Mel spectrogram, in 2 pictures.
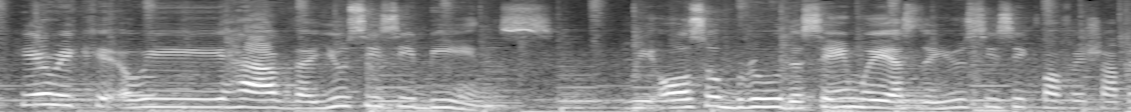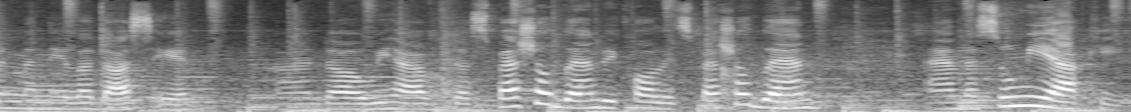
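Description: Clear music plays in the background as the speech goes at a moderate pace. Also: woman. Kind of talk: interview answer. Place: cafe.

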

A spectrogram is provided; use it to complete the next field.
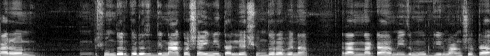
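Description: Her tone dark and mellow, a woman speaks at a fairly high pitch with monotone, flat intonation. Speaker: cooking vlogger, mother. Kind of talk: cooking vlog narration. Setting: home kitchen. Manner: casual, chatty.

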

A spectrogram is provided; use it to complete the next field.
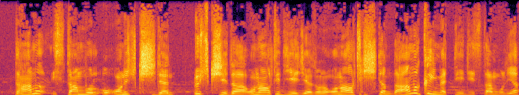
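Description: In a dry sound with no echo and light background noise, a man with a high pitch and ordinary pitch variation talks at a moderate pace with very even loudness. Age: 50s. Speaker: street interviewee. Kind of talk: street interview opinion. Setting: outdoors. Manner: animated. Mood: critical, animated political opinion. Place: street. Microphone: handheld.

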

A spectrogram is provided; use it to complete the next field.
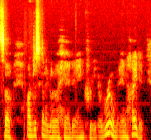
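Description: The clip has a normal speaking voice on a very clean recording with a silent background. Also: man. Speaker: video game player and commentator. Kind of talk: angry gaming rant, sarcastic commentary over gameplay footage. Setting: recorded late at night at home, voiceover on gameplay. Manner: sarcastic, increasingly furious, heavily profane, bitter and sneering; sardonic, deadpan setup that builds into shouting.

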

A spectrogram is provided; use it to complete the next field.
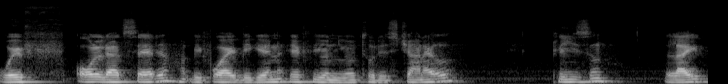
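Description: At a very slow pace, a man speaks in a fairly low pitch with a dark, mellow, somewhat breathy tone and fairly even intonation. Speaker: hobbyist channel host. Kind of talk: casual vlog chat. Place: home room.

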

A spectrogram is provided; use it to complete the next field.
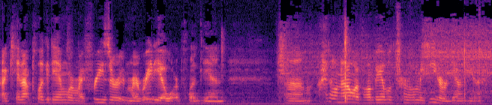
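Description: Against noticeable background noise, a woman talks at a very fast pace. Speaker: vlogger. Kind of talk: casual vlog chat. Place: garage. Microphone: phone near.

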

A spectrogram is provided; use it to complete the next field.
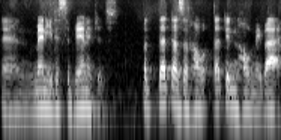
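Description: A man speaks in an Australian accent with a somewhat breathy voice. His intonation is flat and monotone. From Tingha, New South Wales, Australia. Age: young. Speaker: interviewee. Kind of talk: interview answer. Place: office. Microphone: lapel.

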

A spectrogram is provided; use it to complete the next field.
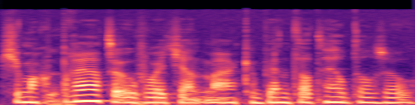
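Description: Against a quiet background, a woman speaks with a very deep, low pitch. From southern Netherlands, Limburg; Netherlands. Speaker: professor. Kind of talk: interview. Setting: at home. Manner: talkative. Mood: calm, reflective, smiling. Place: home room.

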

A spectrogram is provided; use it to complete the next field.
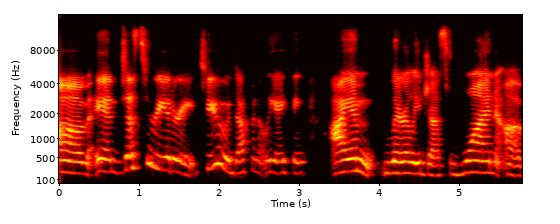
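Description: The woman's intonation is lively throughout. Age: 20s. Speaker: patient advocate and incoming medical student. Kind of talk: educational panel discussion. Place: home room. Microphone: video call.

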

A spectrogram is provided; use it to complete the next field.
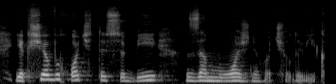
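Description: A woman with a fairly low pitch speaks in a normal speaking voice with ordinary pitch variation. The recording is very clean, with a silent background. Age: 20s. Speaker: video blogger and body-oriented therapist. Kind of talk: casual advice monologue. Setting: recorded on the spot.

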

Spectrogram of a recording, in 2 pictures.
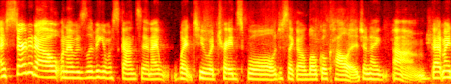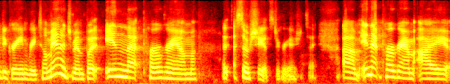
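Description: A woman talks at a moderate pace with a fairly low pitch. Her tone is bright and sharp, and her pitch varies in an ordinary way. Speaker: podcast guest. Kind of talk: interview answer. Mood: relaxed, lightly amused. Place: home room.

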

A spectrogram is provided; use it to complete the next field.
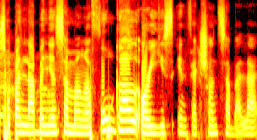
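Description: A woman's ordinary speaking voice at medium pitch, with ordinary pitch variation and a dry, close sound with no echo. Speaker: doctor giving health advice. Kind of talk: health advice video.

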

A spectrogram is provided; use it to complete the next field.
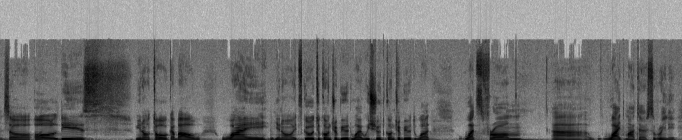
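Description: Speaking at a very slow pace, this man has a fairly high pitch and fairly even intonation. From Italy. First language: Italian. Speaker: conference speaker, community event organizer; conference speaker. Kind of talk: conference talk. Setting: stage with audience. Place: hall. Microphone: podium.

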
